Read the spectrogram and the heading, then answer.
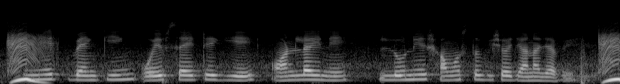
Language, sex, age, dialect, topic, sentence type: Bengali, female, 18-24, Northern/Varendri, banking, statement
